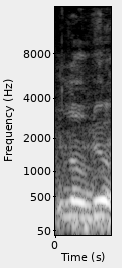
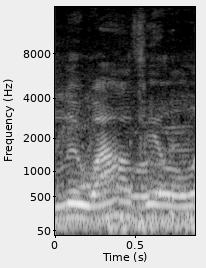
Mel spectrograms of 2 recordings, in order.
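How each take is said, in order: First: The vowels are reduced and run together. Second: The vowels are pronounced fully and carefully. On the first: The speaker calls it right. "It's Louisville" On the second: The speaker calls it wrong. "we were overpronouncing our vowels"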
